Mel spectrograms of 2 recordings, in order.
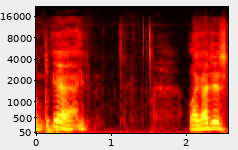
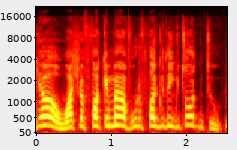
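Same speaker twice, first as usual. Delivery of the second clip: higher, louder, fast confrontational yell; angry retort; 8 semitones higher, 5 dB louder than usual. Retold or imitated. Husband yelling back at the stranger who cursed his family, angry retort. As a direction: snap back hard at her. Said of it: "And I was like".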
